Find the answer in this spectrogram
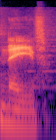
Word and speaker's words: Saoirse: Yeah, I have a friend whose name is this, and it's pronounced Neve.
